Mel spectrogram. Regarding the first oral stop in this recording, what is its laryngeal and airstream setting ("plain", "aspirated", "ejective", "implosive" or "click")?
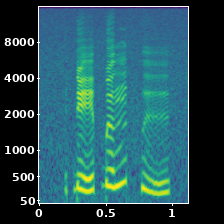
implosive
